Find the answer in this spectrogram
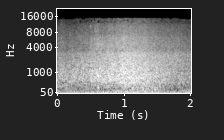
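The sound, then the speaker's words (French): Ocean waves crash onto the shore, a broad rushing surge of surf that swells to a peak midway and then recedes, steady, with no voices. “Les fracas des êtres humains, les fracas des vagues.”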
